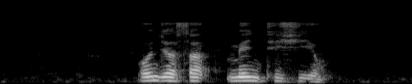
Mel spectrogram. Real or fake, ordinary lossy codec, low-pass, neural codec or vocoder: fake; AAC, 48 kbps; 7.2 kHz; vocoder, 22.05 kHz, 80 mel bands, WaveNeXt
